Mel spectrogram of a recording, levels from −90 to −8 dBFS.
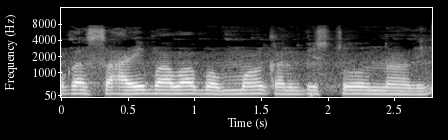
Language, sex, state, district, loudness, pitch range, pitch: Telugu, male, Telangana, Mahabubabad, -15 LUFS, 140-150 Hz, 145 Hz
